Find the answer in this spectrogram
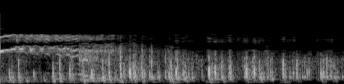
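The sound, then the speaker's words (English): A horse lets out a loud, high whinny at the start, then rapid hoofbeats pound in a steady galloping rhythm as it races down a hill, staying strong throughout. “For some time, the masked man stood watching his famous horse race down the hill.”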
